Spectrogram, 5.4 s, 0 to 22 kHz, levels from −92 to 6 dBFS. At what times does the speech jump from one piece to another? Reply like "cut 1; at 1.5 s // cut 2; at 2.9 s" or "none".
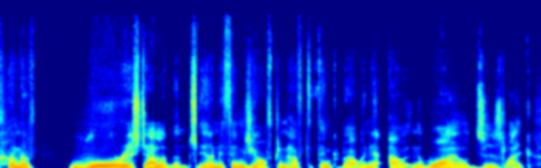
cut 1; at 1.9 s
